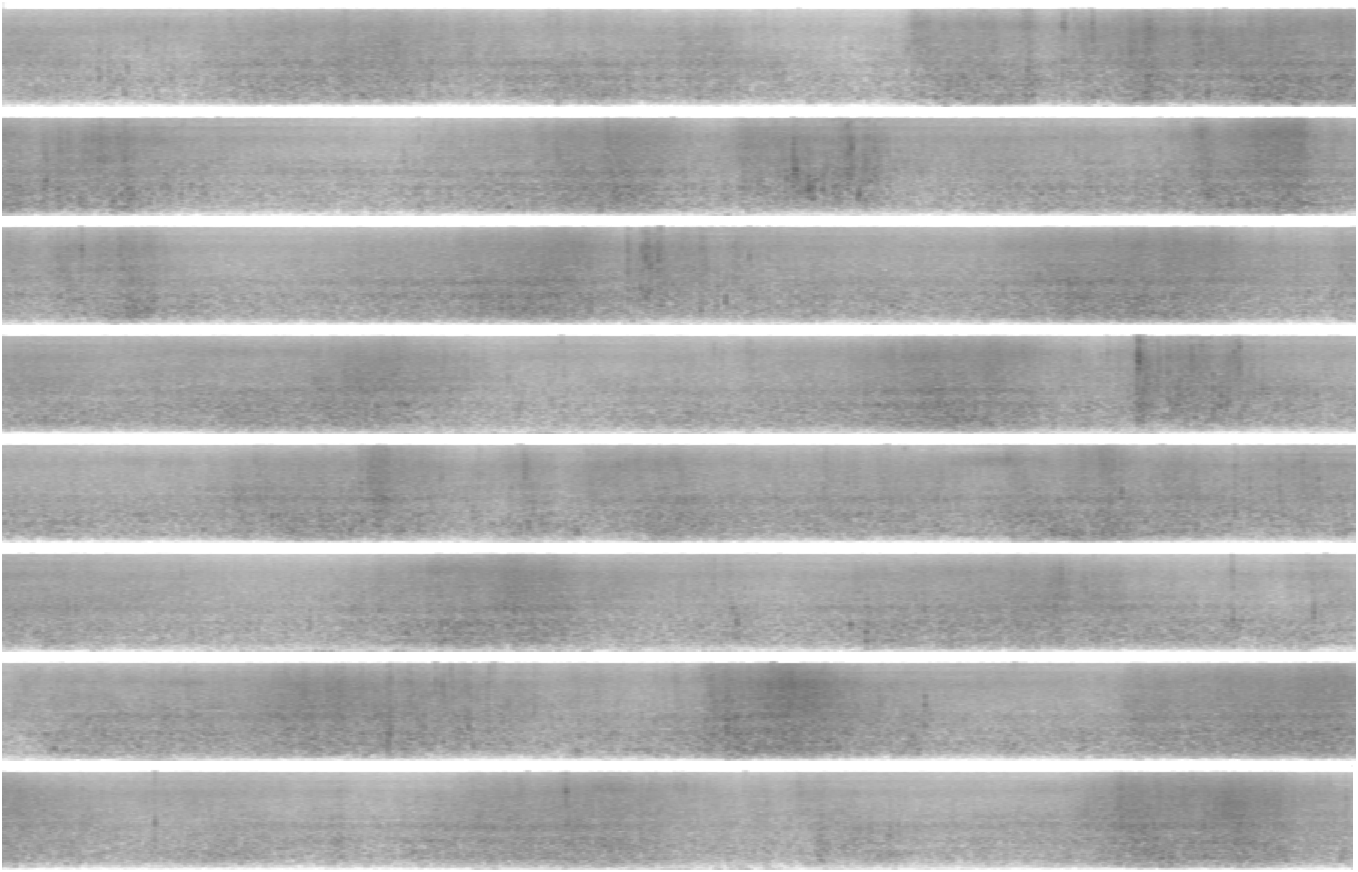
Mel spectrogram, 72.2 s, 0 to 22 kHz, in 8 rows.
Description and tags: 4ch-surround, close angle field recording of the seaside at Warnemünde on the German Baltic Riviera.
Recording was conducted in October 2013 directly on the shoreline, approx. 2m into and 50cm above the surf.
Recorded with a Zoom H2, these are the REAR channels, mics set to 120° dispersion.
ambient, baltic, beach, close-angle, field-recording, nature, noisy, quiet, splash, water, waves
